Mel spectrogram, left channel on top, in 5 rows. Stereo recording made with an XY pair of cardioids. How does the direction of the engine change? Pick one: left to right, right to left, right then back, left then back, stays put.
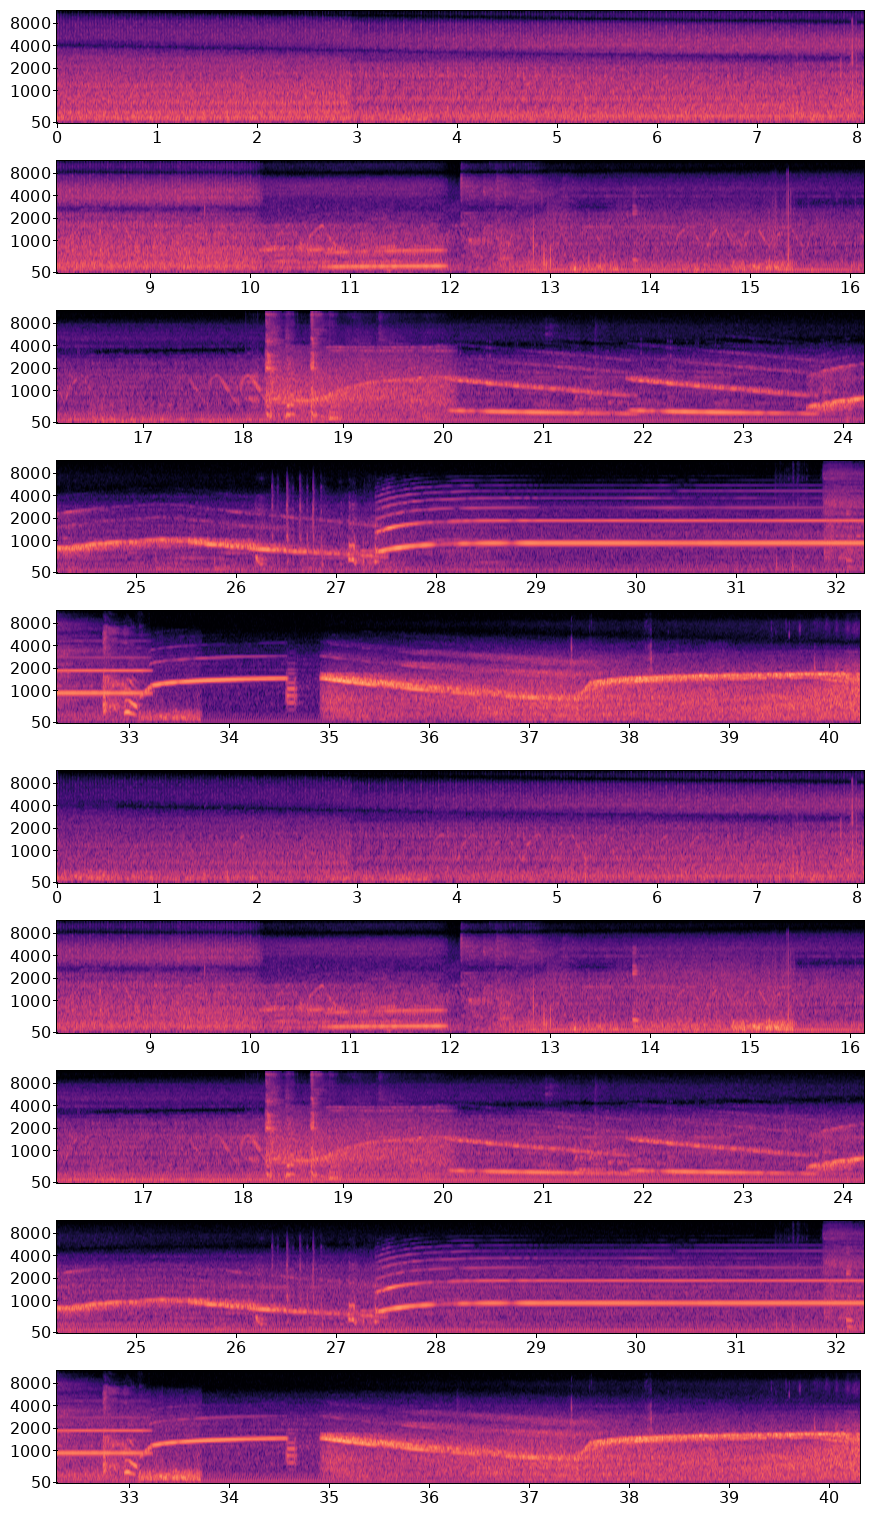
left to right.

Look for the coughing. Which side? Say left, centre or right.
centre.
